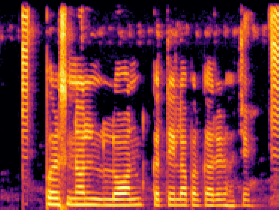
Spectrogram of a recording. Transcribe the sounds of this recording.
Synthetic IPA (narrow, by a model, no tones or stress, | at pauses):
pəɾsnəlːɔnkət̪elapɾəkaɾeɾəɦt͡ʃe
